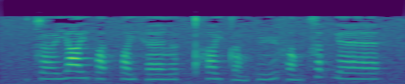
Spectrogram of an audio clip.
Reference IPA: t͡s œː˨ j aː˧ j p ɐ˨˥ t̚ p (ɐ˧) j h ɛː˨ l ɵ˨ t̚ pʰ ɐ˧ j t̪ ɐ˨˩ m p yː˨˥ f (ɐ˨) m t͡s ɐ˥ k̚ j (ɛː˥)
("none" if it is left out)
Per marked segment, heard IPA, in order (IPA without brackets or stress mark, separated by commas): ɐ˨˧, ɐ˨, ɛː˧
